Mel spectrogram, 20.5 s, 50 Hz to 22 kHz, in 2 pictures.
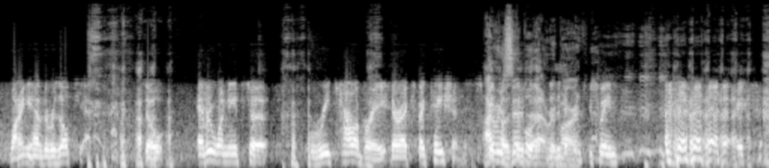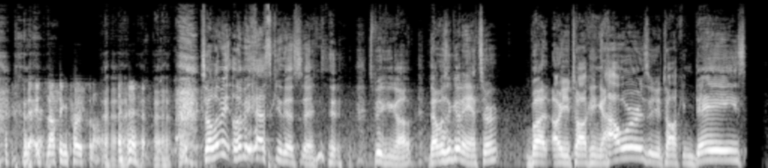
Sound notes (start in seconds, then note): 1.2 don lemon laughs; 8.4 both laugh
